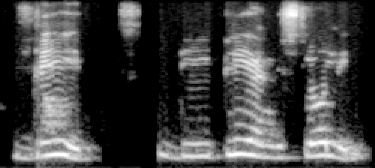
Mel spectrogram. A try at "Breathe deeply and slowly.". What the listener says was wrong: लेकिन आपने कितनी तेजी से बोला, वर्ड है स्लोली और आपने बोला फास्ट। स्लोली, स्लोली, स्लो है ना, slowly breathe deeply and slowly, and slowly, है ना। स्लो को और स्लो बोलना है ना।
